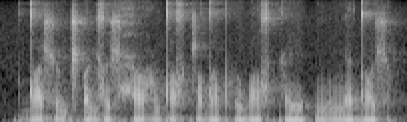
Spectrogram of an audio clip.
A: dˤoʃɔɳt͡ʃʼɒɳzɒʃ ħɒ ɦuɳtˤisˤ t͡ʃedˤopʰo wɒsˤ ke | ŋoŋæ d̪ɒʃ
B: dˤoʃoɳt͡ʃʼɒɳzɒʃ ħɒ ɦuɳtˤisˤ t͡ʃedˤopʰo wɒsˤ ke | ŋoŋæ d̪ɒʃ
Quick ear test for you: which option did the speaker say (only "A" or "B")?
B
